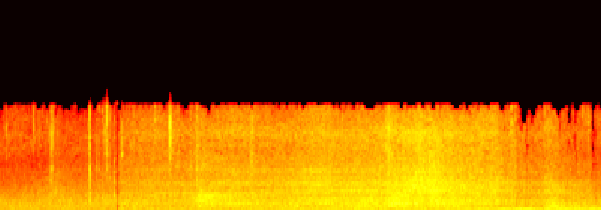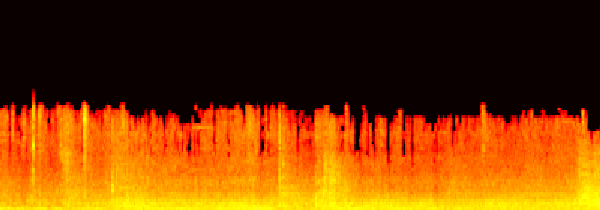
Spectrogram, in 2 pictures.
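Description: Steady city traffic noise: a continuous rumble and hiss of passing motor vehicles, growing louder a few seconds in.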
